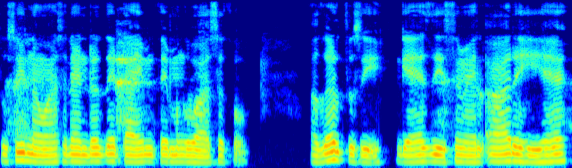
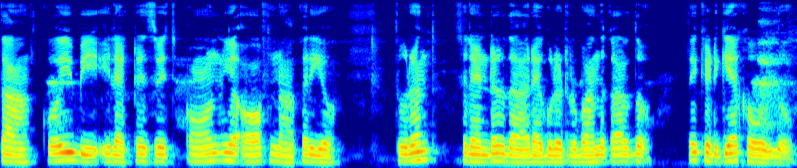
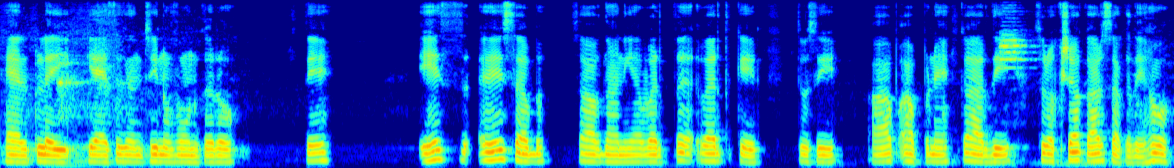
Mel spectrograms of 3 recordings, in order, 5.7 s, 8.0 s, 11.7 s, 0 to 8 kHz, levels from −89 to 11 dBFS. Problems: none marked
